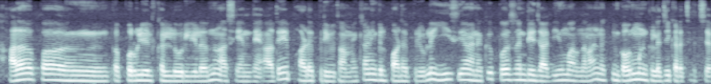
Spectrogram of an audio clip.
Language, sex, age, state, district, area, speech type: Tamil, male, 18-30, Tamil Nadu, Sivaganga, rural, spontaneous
